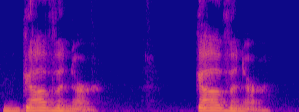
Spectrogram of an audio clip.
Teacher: our second syllable is gonna sound like a schwa very quick and an unstressed er sound in our third syllable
